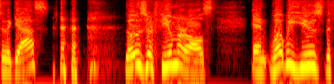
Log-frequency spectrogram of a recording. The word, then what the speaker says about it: fumaroles: So how is that pronounced? – Oh, yes. No problem. So they're called fumaroles.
